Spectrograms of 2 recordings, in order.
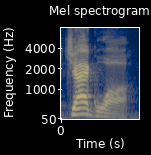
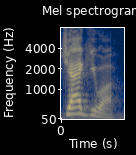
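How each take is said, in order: First: It is said with a w sound after g. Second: It is said with no w sound after g. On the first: The speaker calls it wrong. "Who says Jaguar? There's no fucking W in it" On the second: The speaker calls it right. "It's Jaguar"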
